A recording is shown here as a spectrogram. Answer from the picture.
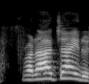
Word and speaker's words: fragile: にこれは言ってくださいねで発音がフラジャイルジャンプフラ状なので一緒に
